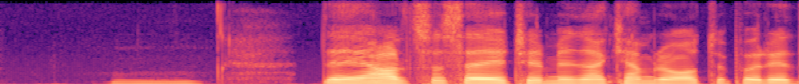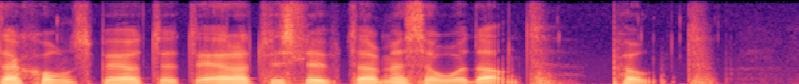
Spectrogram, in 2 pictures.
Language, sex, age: Swedish, female, 55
